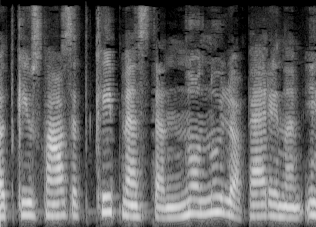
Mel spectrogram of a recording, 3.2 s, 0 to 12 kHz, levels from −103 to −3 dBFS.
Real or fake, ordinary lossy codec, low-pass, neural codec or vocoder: real; AAC, 32 kbps; 10.8 kHz; none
